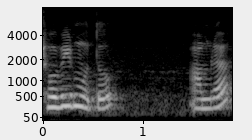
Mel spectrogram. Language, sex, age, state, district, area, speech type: Bengali, female, 45-60, West Bengal, North 24 Parganas, urban, spontaneous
